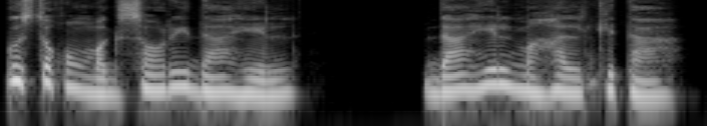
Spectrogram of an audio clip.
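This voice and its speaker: A woman voicing a remorseful young man who pleads his love earnestly and haltingly in a romance story. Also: low voice, lively intonation, mellow, dry recording, studio quality.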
